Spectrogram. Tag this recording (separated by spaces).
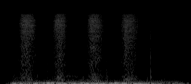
old rupestre Campo Rustico antiguo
